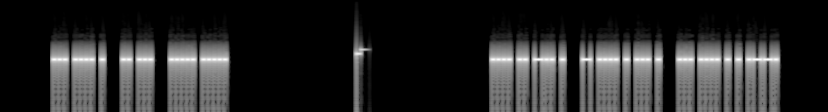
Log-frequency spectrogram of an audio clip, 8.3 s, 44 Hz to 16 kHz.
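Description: Rapid Morse code at about 45 words per minute: a steady mid-pitched tone keyed into quick dits and dahs, sent in two bursts separated by a pause with a single faint click.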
